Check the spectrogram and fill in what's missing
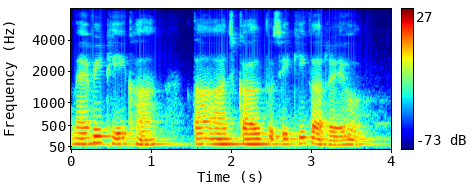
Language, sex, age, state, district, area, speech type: Punjabi, male, 18-30, Punjab, Jalandhar, urban, read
